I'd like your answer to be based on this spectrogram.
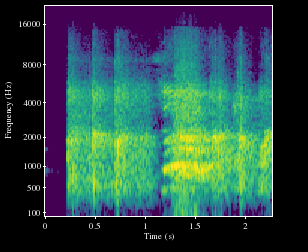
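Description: Primary school class doing the tepuk semangat spirit clap, several sharp rhythmic group claps followed by children shouting together, close and loud in a classroom.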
